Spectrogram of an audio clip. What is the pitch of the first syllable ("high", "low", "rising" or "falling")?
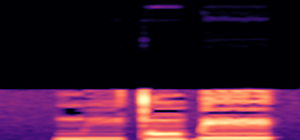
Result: low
